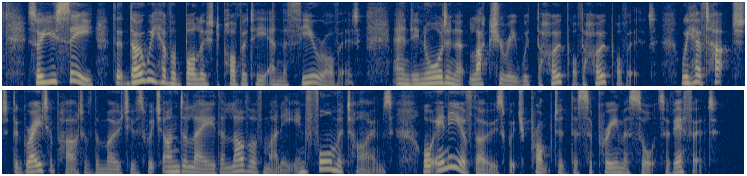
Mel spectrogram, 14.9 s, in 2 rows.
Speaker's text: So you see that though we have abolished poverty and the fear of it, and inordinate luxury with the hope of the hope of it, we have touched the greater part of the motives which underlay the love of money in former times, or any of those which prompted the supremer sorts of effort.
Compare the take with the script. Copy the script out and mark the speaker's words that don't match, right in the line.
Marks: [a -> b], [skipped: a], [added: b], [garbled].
So you see that though we have abolished poverty and the fear of it, and inordinate luxury with the hope of the hope of it, we have touched the greater part of the motives which underlay the love of money in former times, or any of those which prompted the supremer sorts of effort.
